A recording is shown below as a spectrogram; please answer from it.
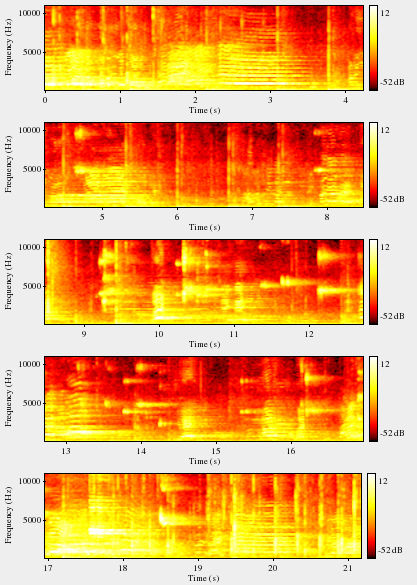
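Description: Players and bench calling and shouting during a basketball game, loudest near the end, with a basketball bouncing on the hardwood court a few times about halfway through.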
